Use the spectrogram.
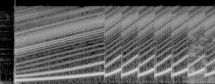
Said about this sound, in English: Why is that a laser beam?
